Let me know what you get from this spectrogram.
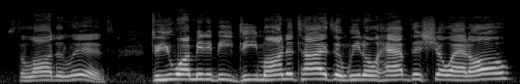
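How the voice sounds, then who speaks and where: Male livestream host, high-pitched, dry sound, opinionated, rambling, casual delivery. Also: fairly even intonation, normal speed, clean tone, no echo. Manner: opinionated, rambling, repeats phrases. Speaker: live stream show host. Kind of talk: casual off-the-cuff livestream talk.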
